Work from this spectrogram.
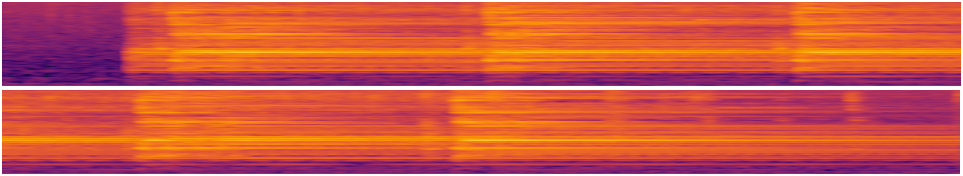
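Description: A clock strikes five o'clock, five ringing chimes about a second apart, each decaying slowly, after a brief soft ticking lead-in, heard alone in a quiet room.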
